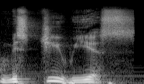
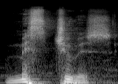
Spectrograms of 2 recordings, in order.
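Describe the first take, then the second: First: The word is said with four syllables. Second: The word is said with three syllables. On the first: The speaker calls it wrong. "Not मिस्चीवियस" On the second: The speaker calls it right. "मिस्चिवस and not"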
